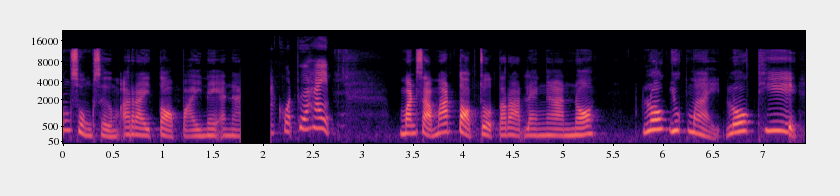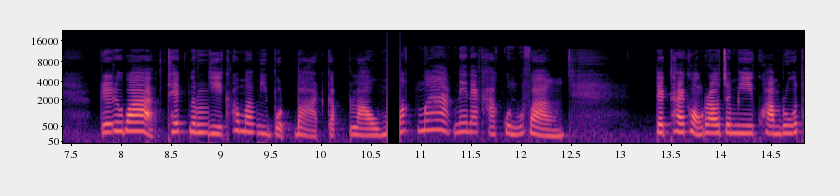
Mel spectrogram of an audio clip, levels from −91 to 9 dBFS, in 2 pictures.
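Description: At 1.77 s the speech stops dead for about 0.31 s, a playback stall, likely from the player running short of data or being blocked. On a waveform it is a flat line, and the spectrogram shows a blank vertical band across all frequencies.

From 2.08 to 2.69 s comes catch-up at higher speed. The player races through its backlog at 1.5 times normal rate, so the speech sounds hurried and raised by roughly seven semitones, then drops back. In the spectrogram the harmonics sit visibly higher and are squeezed closer together in time.

At 7.23 s a short concealed packet loss leaves a 20 ms hole that the receiver patched by extending the preceding sound. It is heard as a tiny smear. The spectrogram shows a brief stretch of smoothed, repeated texture instead of fresh detail.

Repeated packet loss gives a robotic sound from 7.85 to 8.35 s and again from 8.78 to 9.40 s. Each stretch has four gaps, patched with continued sound, and the longest lasts about 52 ms in the first and 80 ms in the second. 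The speech turns choppy, with pieces missing. In the spectrogram the patched stretches look like smeared, copied blocks breaking up the normal harmonic pattern.

A second playback stall, likely with the same cause, silences the audio from 10.66 s for about 0.13 s, again a flat gap in the waveform. A gentler catch-up at higher speed follows from 10.79 to 12.09 s at 1.1 times normal speed. The pitch rises by only about a semitone and a half, and the harmonics sit slightly higher in the spectrogram.

Throughout, the call codec's upper limit shows as a spectrogram ceiling near 12 kHz.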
